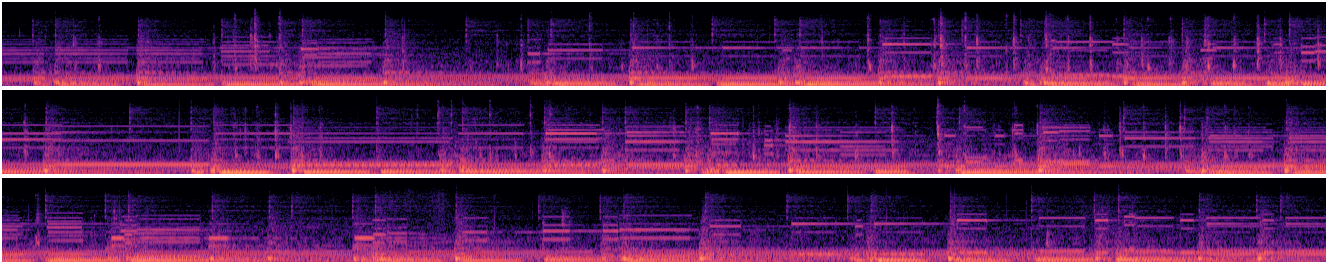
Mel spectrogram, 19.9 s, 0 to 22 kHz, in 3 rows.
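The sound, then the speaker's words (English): Rapid, irregular keyboard keystrokes click along as a radio host types under a loud soul 7-inch record with steady bass and horns, the tapping blending into the music almost like extra percussion. “like percussion me typing along.”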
